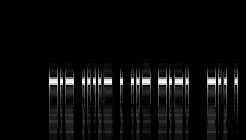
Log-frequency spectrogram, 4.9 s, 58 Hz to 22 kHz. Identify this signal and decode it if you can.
Morse code, heard as a keyed tone, about 22 wpm, 700 Hz. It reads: K4EUC DE
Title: USA Callsign DE Callsign - 5 Characters - 22wpm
